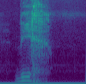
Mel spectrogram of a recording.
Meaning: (noun) 1. cradle 2. birthplace; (verb) inflection of wiegen: 1. first-person singular present indicative 2. second-person singular present indicative 3. imperative
- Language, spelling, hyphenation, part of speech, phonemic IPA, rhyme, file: Dutch, wieg, wieg, noun / verb, /ʋix/, -ix, Nl-wieg.ogg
